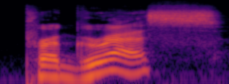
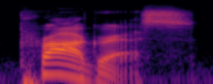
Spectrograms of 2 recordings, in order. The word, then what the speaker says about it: progress: Okay, now progress as a verb and progress as a noun.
